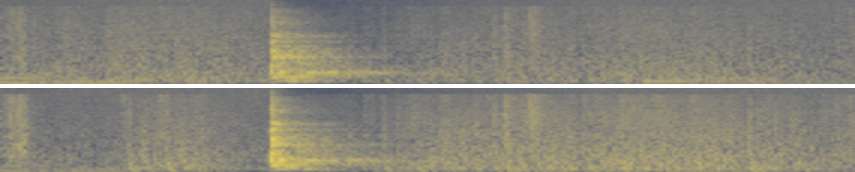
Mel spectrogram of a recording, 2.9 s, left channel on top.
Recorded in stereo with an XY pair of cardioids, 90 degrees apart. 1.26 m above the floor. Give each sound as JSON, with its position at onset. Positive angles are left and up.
{"t": 0.9, "sound": "a gunshot", "azimuth_deg": -55, "distance_m": 1.9}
